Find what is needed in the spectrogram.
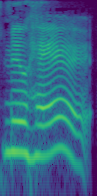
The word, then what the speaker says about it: mujer: The 2007, J-Lo released the all-Spanish album Como Ava Un Mujer. I'm sorry. – Are you for real? – I can't speak Spanish. – It's Mujer. Mujer. Like, it's not Mujer anyway.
